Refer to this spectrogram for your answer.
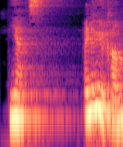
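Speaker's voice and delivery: put-on maternal underwater elf woman voice. Voicing an elf woman who welcomes a player: maternal elf woman voice. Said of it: "and this woman says to you".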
